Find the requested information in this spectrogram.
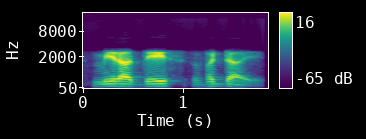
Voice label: your country is big, punjabi

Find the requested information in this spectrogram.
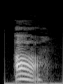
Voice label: swedish alphabet a

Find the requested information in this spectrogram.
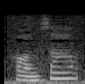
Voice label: "sweater", Cantonese

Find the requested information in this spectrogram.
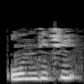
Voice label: italian eleven

